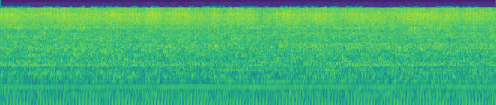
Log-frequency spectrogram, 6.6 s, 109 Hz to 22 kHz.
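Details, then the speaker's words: 2006 Craftsman 917.376160 front-wheel-drive push mower rescued from junk pile, tank nearly dry, run on sprayed carb cleaner: steady even single-cylinder drone, no misfires; engine functional and sounds good, carburetor suspected bad. "okay well the engine runs actually it sounds good I have no idea what it's running off of that tank was bone dry pretty much but after spr in it a few times with some carb cleaner that engine is functional"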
